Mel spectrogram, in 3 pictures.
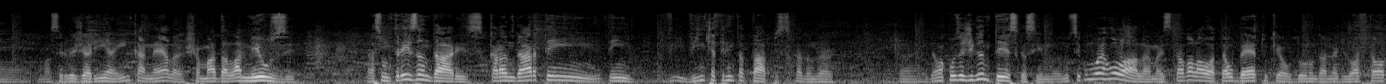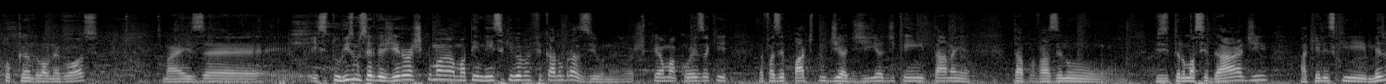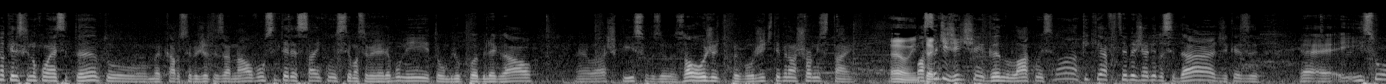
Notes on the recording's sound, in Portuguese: participou do Festival Brasileiro da Cerveja de 2020, encontrou alguns patronos, e aproveitou pra gravar um episódio especial pro Beercast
